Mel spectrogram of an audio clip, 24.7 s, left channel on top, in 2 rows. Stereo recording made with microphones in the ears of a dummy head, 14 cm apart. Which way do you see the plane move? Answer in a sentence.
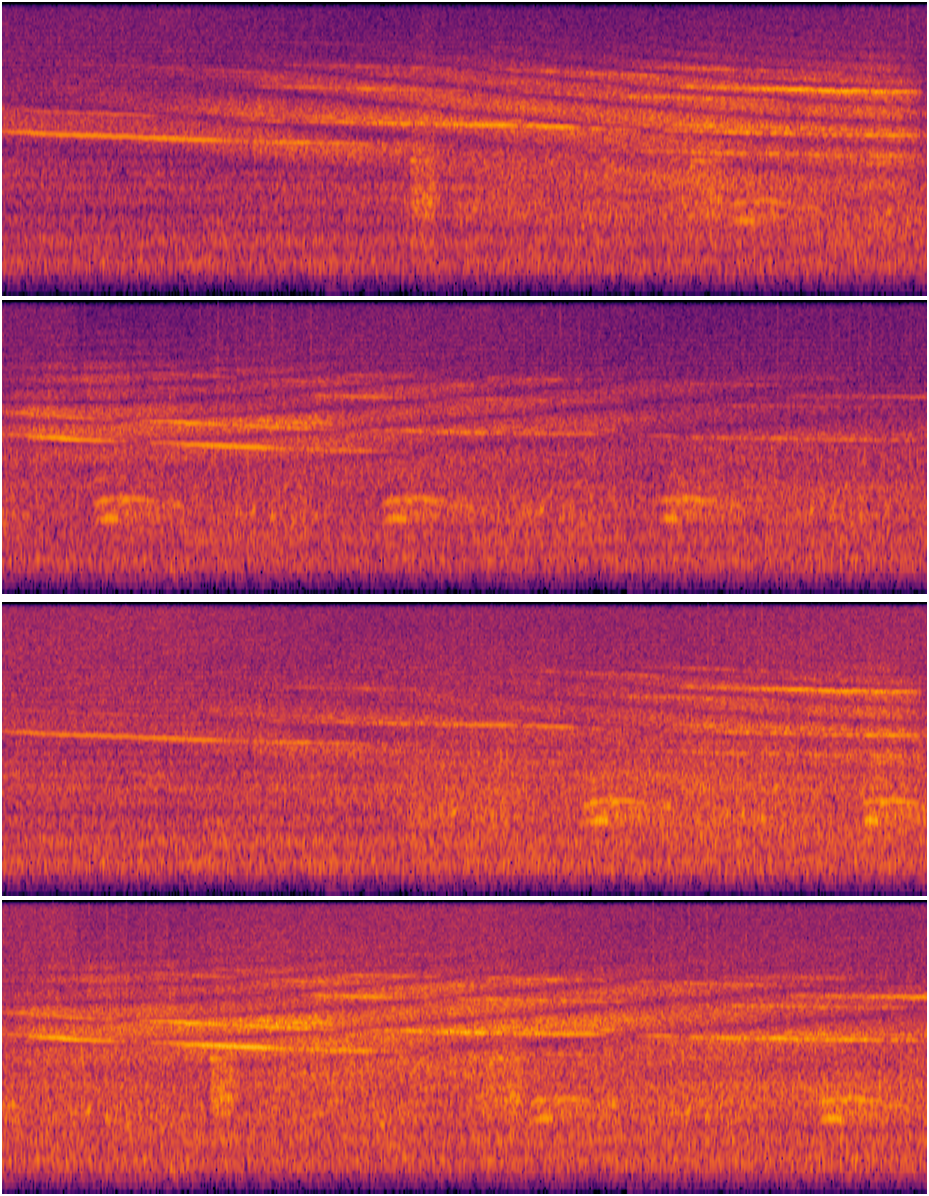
In this clip you hear the plane move from left to right.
